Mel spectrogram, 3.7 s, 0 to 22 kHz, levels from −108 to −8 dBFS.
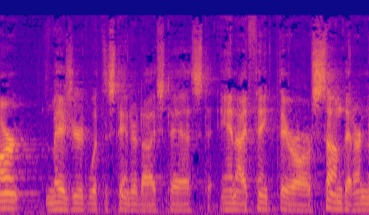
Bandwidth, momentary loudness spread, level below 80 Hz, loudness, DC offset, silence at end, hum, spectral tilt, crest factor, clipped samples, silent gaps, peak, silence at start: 16 kHz; 8 LU; -72 dBFS; -36 LUFS; under 0.1%; 0 s; none; -1.5 dB/octave; 20 dB; under 0.1%; none; -18 dBFS; 0 s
